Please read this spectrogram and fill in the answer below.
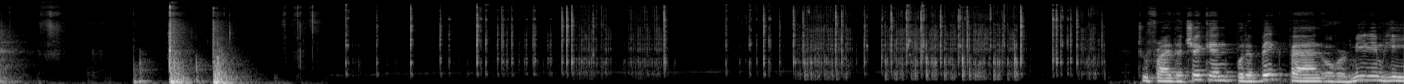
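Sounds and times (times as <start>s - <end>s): knife chopping on cutting board: 0.0s - 0.4s.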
